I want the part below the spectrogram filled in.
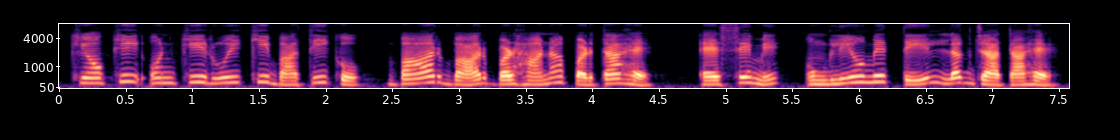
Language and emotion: Hindi, neutral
